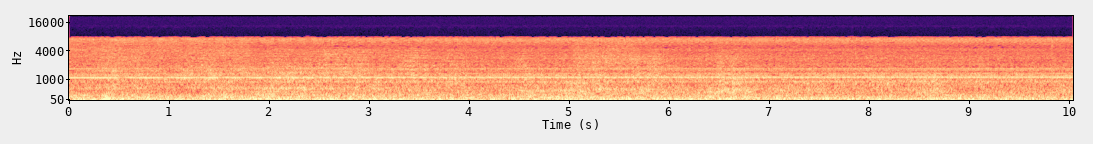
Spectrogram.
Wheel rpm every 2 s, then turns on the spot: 0, 0, 0, 0, 0.
none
